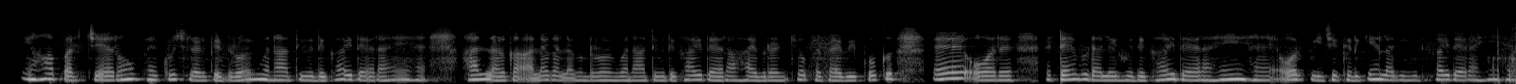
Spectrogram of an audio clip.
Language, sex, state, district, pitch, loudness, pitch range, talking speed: Hindi, female, Maharashtra, Chandrapur, 200 Hz, -33 LUFS, 190-220 Hz, 175 wpm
